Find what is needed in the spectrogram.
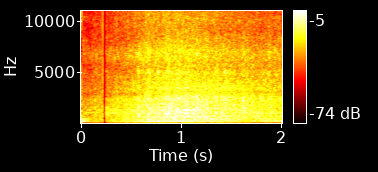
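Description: A converted school bus working as a city route bus drives close past: steady engine and road noise with a low hum, starting a moment in.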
